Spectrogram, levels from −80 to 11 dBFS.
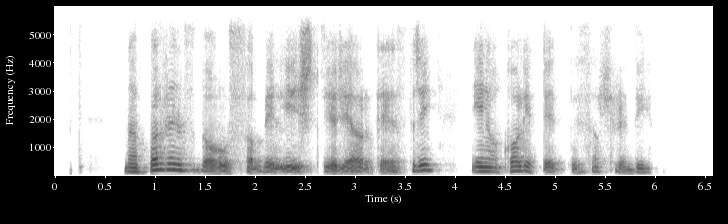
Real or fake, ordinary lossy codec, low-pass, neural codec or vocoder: fake; Opus, 16 kbps; 5.4 kHz; codec, 16 kHz, 1 kbps, FunCodec, trained on Chinese and English, 50 frames a second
